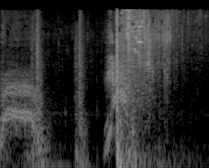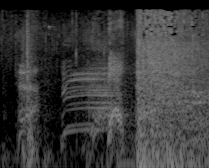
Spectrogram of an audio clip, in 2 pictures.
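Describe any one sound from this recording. A monster snarls and shrieks close by.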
